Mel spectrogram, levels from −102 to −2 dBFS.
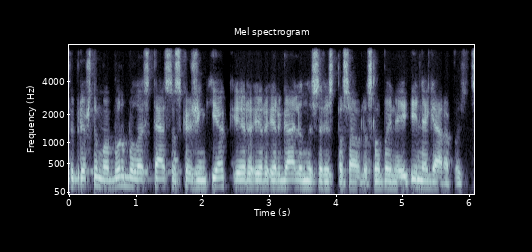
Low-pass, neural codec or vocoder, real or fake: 7.2 kHz; none; real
